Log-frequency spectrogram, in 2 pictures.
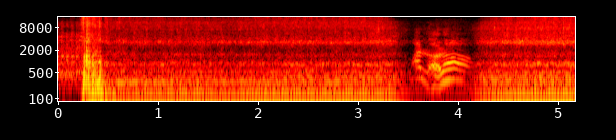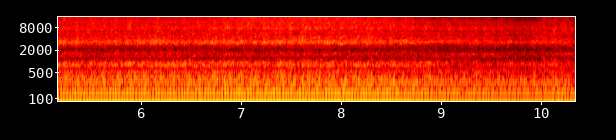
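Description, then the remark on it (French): A race car engine fires up with a sharp burst, then settles into a loud, steady, rumbling idle that fills the whole clip, briefly interrupted by a short spoken exclamation. “Ah non, c'est impressionnant le bruit que ça fait, puis là on est qu'au ralenti.”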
